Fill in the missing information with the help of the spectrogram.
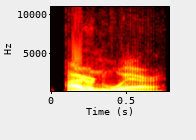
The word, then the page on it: ironware: American English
